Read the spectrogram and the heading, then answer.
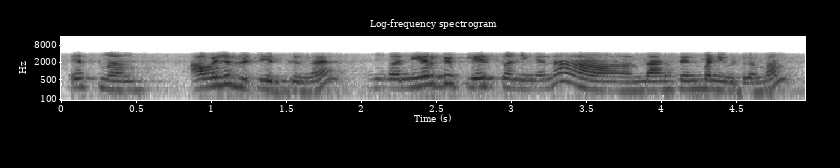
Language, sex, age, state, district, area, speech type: Tamil, female, 30-45, Tamil Nadu, Ranipet, rural, conversation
